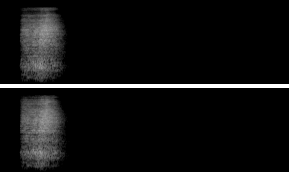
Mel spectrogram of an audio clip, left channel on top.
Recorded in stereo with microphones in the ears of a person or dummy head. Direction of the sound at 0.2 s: 5° left (ahead or behind).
